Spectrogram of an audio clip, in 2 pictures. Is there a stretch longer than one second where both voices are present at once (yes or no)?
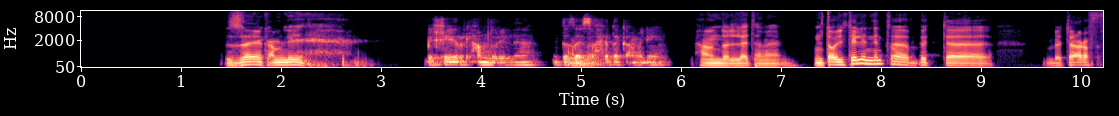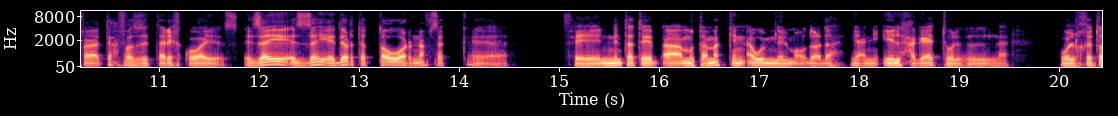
no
